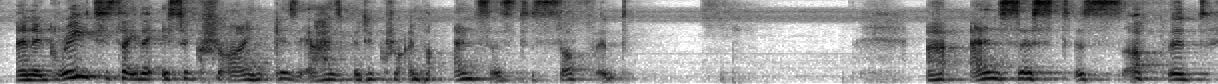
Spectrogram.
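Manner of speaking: high, tearful, impassioned voice; overcome, pitch climbing as the feeling builds; crying. Real, not acted. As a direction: grieve for the ancestors through real tears. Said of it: "Can't stop crying".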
